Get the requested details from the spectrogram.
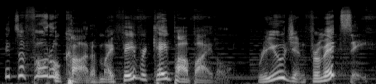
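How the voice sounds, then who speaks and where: A man's voice: a little high, huge pitch swings, brisk, creaky, breathy edge, faint music behind, full character voice. A man playing a jolly ghoul horror host, presenting in a campy, theatrical way with slangy, folksy address to his audience. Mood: affectionate, excited.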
